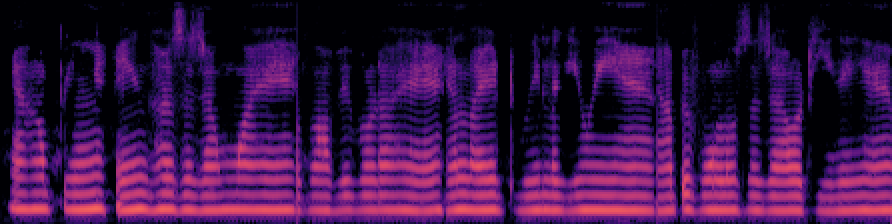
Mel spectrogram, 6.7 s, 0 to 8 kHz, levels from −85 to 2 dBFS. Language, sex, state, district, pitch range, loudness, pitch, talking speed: Hindi, female, Uttar Pradesh, Muzaffarnagar, 195-200 Hz, -34 LUFS, 195 Hz, 215 wpm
